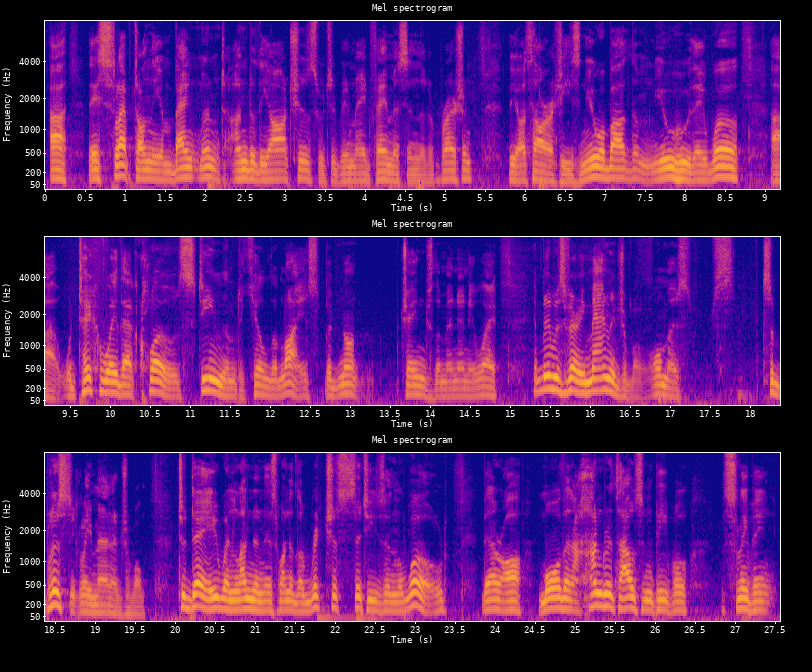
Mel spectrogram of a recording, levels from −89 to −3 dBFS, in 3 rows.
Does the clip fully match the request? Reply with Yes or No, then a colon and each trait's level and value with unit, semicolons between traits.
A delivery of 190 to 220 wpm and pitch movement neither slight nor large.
No: average, 160 wpm; average, 4.7 semitones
